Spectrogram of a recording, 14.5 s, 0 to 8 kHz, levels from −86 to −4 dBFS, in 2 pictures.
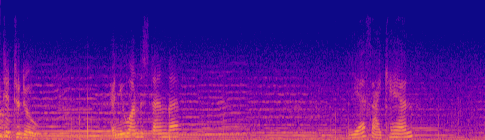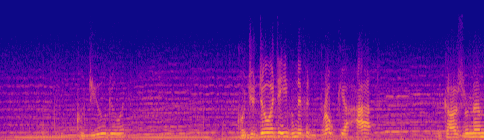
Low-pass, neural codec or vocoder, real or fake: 7.2 kHz; none; real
